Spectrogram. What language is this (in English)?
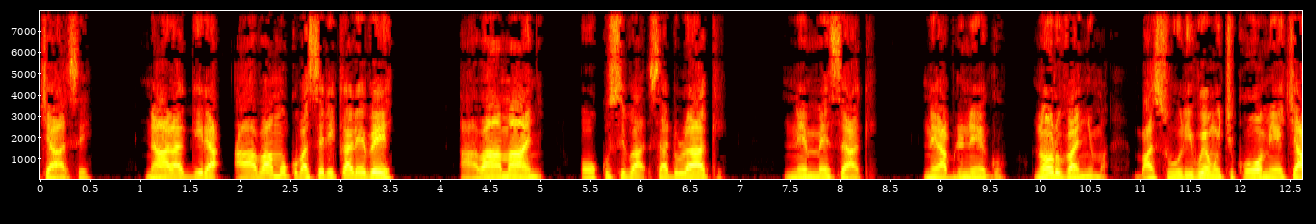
Ganda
